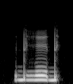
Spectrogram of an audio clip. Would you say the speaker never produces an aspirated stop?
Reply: yes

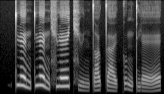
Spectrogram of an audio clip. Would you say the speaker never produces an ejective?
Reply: yes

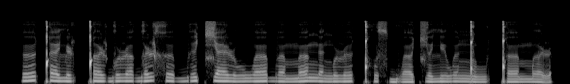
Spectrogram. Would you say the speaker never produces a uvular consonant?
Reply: yes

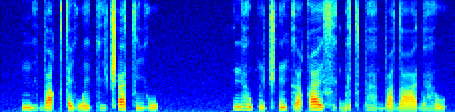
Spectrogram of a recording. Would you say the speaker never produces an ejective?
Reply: no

